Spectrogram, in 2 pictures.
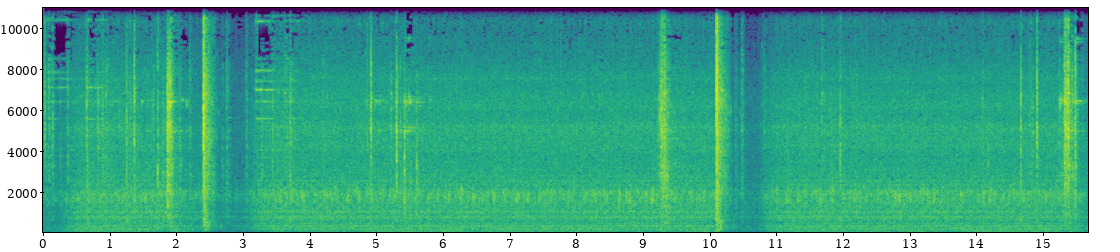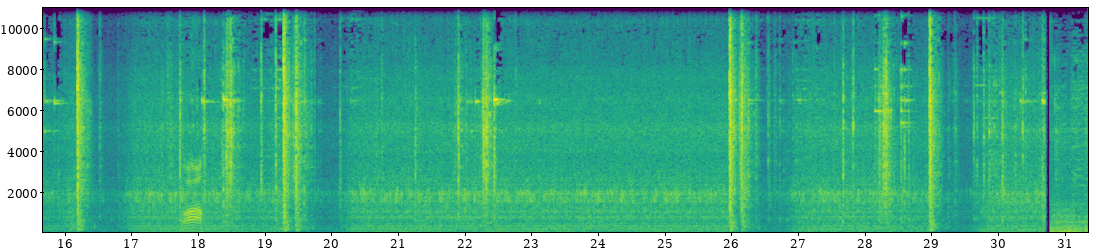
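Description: Armored Humvee's diesel engine and drivetrain running steadily while the vehicle moves, with knocks and rattles scattered through. The noise drops away briefly several times.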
